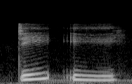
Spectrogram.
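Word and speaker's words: дерево: You know, in the Russian language, the word tree is spelled D-E-R-E-V-O, de-re-vo.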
